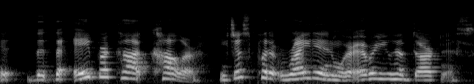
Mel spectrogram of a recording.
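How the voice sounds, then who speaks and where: A woman speaks in a high pitch at a fairly slow pace. Her pitch varies in an ordinary way. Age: 60s. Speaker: makeup artist and esthetician. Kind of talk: makeup tutorial. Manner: casual, conversational.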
